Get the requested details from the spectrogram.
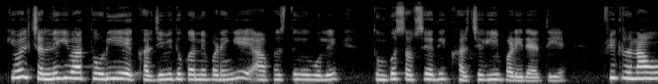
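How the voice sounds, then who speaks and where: A woman's voice: fairly high pitch, mellow. A woman reading a memoir aloud for exam study, voicing its dialogue with small asides and restarts.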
